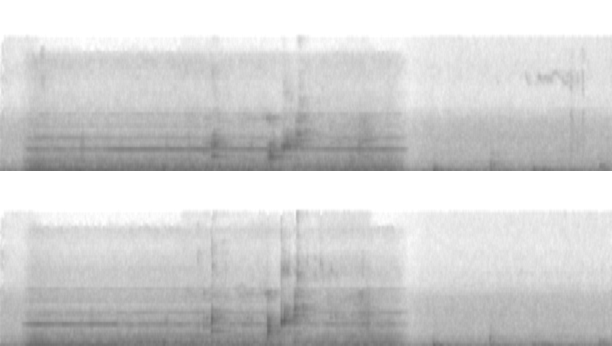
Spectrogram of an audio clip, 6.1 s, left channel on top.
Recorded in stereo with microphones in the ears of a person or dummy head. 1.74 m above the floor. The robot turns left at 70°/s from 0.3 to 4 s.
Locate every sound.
1.8 s chewing: 5° left (ahead or behind), 1.5 m; by 3.7 s 45° right (ahead or behind), 1.5 m
4.3 s footsteps: 60° right (ahead or behind), 3.5 m; by 6.0 s 45° right (ahead or behind), 3 m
